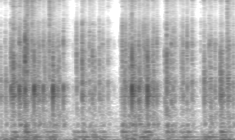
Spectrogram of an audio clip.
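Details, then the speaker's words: Budget AliExpress all-button leverless arcade controller: crisp, quick button clicks in short bursts, each ending cleanly with no rattle while rubber dots sit on the corner screws; removing a dot makes it rock and rattle. "you hear that super stable no rattle"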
